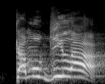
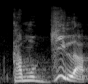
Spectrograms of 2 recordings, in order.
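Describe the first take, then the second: First: Mock outburst. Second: Said in the usual way. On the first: Festus repeats accusation louder.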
